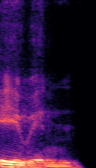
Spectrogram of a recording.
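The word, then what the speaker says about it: אבן: Ahí dice Eben. Eben es piedra. Ahora les voy a... ¿Ven la palabra ahí? Que la dividí en dos. Sí. Eben.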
